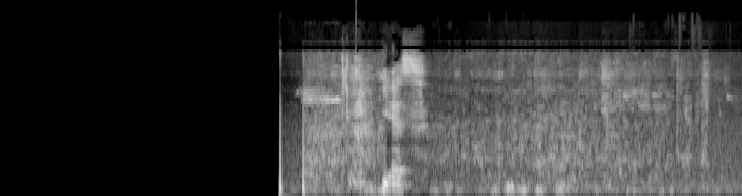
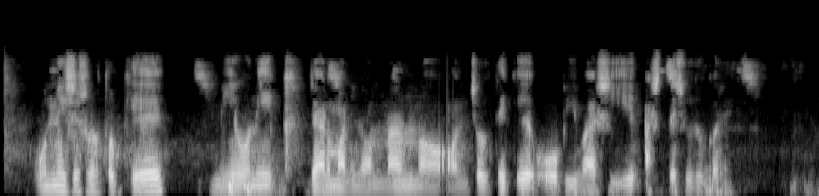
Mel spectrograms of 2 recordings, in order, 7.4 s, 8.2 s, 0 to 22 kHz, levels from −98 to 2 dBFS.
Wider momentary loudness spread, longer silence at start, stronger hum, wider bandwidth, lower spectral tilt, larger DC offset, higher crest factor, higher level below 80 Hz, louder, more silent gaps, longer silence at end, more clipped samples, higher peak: first, 22 LU vs 15 LU; first, 2.8 s vs 0.35 s; neither; first, 14.5 kHz vs 7.4 kHz; second, -2 dB/octave vs -5.5 dB/octave; neither; first, 24 dB vs 18 dB; about the same, -56 dBFS vs -52 dBFS; about the same, -18 LUFS vs -19 LUFS; neither; second, 0.1 s vs 0.65 s; neither; about the same, 0 dBFS vs -2 dBFS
